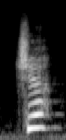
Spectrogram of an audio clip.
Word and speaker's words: soft G: And soft G is spelled G-E, G-I, G-Y, and D-G-E. And they all make the J sound like the jump card.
